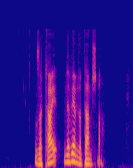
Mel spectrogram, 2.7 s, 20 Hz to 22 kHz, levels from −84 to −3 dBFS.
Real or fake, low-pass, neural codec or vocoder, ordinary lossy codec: fake; 10.8 kHz; codec, 24 kHz, 1.5 kbps, HILCodec; none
